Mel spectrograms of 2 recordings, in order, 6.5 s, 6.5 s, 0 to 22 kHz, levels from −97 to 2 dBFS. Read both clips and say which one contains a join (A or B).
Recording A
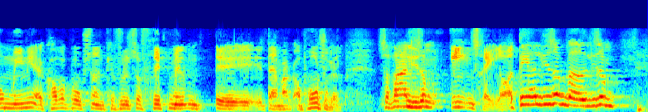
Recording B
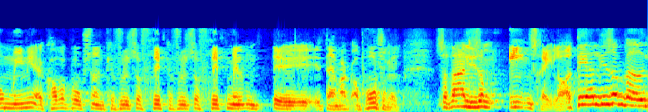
B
